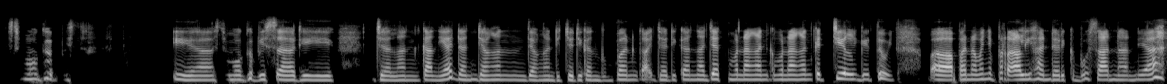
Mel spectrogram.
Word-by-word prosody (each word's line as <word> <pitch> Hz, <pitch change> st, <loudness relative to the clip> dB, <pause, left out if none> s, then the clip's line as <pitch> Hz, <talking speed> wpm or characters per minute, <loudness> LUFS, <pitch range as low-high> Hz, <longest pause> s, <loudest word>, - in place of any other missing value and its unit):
Semoga 250 Hz, +2 st, -4 dB
bis 200 Hz, -4 st, -9 dB, 1.0 s
iya, 205 Hz, -4 st, -1 dB
semoga 215 Hz, -2 st, -7 dB
bisa 225 Hz, 0 st, +2 dB, 0.2 s
dijalankan 200 Hz, 0 st, -2 dB
ya, 235 Hz, -, +5 dB
dan 220 Hz, 0 st, 0 dB
jangan 210 Hz, -2 st, -3 dB
jangan 200 Hz, 0 st, -3 dB
dijadikan 200 Hz, +2 st, -3 dB
beban, 210 Hz, +4 st, -3 dB
Kak, 210 Hz, 0 st, -3 dB
jadikan 215 Hz, +1 st, -3 dB
aja 220 Hz, +2 st, +3 dB
kemenangan-kemenangan 225 Hz, 0 st, +2 dB
kecil 245 Hz, +1 st, +4 dB
gitu, 230 Hz, +3 st, -4 dB, 0.4 s
eee, 215 Hz, -2 st, +7 dB
apa 225 Hz, -, -1 dB
namanya, 240 Hz, +3 st, -2 dB
peralihan 230 Hz, -1 st, +3 dB
dari 215 Hz, -1 st, -2 dB
kebosanan 215 Hz, -1 st, -1 dB
ya. 225 Hz, +6 st, +3 dB
215 Hz, 130 wpm, -21 LUFS, 205-225 Hz, 1.0 s, eee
